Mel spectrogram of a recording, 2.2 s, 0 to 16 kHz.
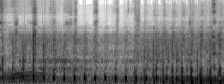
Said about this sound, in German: Das ist ein Helikopter im Anflug auf Stuttgart 21. Der landet im Tunnel.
